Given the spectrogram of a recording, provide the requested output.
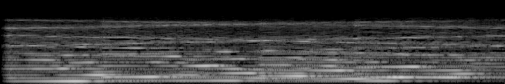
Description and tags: cello wow 95
A cello processed to hell, lol
trance, techno, house, 95, bpm, hard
